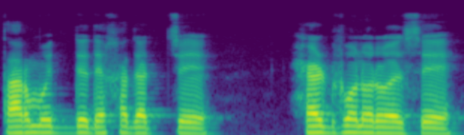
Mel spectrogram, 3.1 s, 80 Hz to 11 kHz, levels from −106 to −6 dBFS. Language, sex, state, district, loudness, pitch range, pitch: Bengali, male, Assam, Hailakandi, -20 LUFS, 135-150 Hz, 140 Hz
